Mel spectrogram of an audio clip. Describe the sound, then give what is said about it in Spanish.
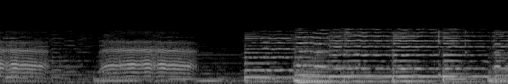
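Sheep bleating: a few loud, wavering, nasal bleats in quick succession, followed by steadier sustained tones. “La oveja.”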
